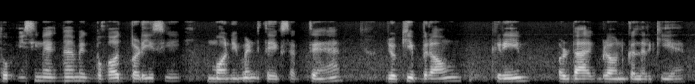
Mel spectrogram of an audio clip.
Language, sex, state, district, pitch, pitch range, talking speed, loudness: Hindi, male, Uttar Pradesh, Lalitpur, 150 Hz, 135-170 Hz, 200 wpm, -17 LUFS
